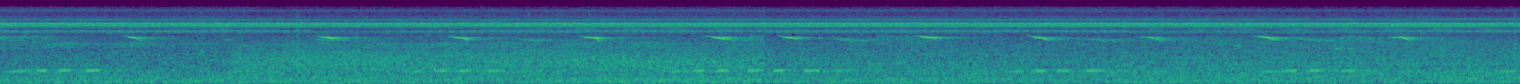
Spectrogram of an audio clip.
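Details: Female Green-backed Flycatcher (Ficedula elisae) calling, a common winter visitor in Malaysia: short, high downslurred notes roughly every half second, soft low double clicks between, over a steady high insect hiss.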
